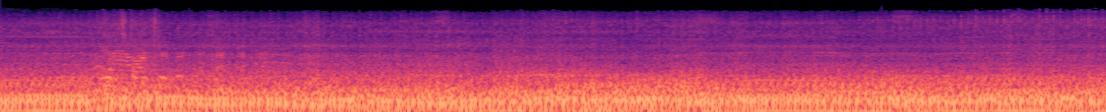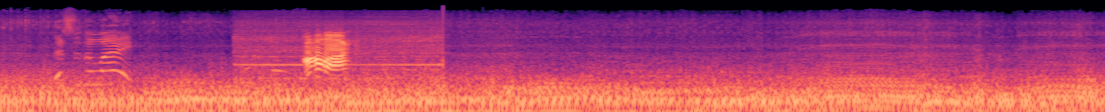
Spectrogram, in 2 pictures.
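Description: Motorcycle engine running at low road speed, heard as a steady low rumble mixed with wind noise on a bike-mounted camera. A little past halfway there are brief wavering voice-like sounds, followed shortly by a louder short tonal sound.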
